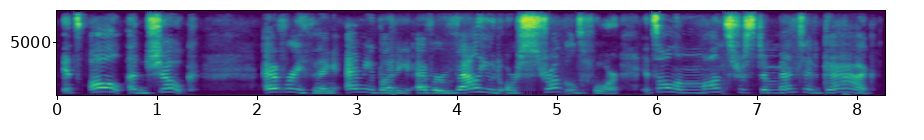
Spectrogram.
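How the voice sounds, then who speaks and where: A mad, mocking villain, acted out by a woman in a stage-style monologue. The voice sits fairly high and moves theatrically between drawn-out words and hushed, bitter confidences. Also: rough recording.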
